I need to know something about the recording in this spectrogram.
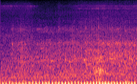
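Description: Vehicle engine running steadily at low speed: a low, evenly pulsing drone.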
